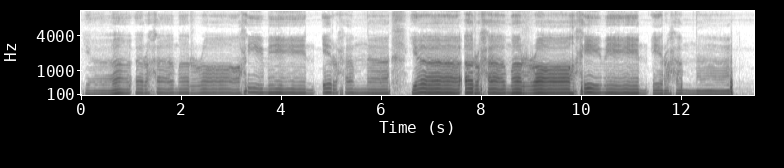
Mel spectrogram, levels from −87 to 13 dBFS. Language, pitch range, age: Indonesian, 135-150 Hz, 20-39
